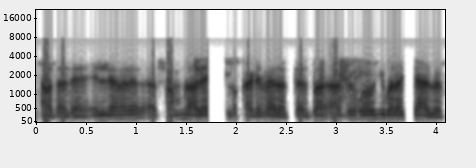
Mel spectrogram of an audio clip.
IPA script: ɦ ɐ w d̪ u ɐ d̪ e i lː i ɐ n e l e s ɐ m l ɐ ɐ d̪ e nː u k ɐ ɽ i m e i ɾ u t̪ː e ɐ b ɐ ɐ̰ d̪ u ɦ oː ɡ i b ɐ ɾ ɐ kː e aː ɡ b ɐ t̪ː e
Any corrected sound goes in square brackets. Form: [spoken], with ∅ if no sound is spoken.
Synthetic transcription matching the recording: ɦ ɐ w d̪ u ɐ d̪ e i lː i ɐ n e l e s ɐ m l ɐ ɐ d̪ e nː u k ɐ ɽ i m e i ɾ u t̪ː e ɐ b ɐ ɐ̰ d̪ u ɦ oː ɡ i b ɐ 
